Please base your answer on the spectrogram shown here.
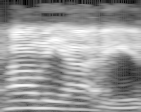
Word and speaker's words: Palmiotti: So did I pronounce that correctly? Yeah, Palmiotti.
